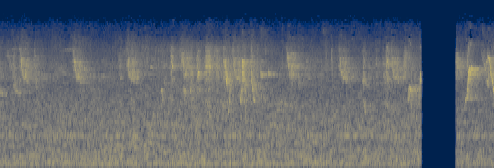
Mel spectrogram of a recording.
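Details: Pied fantail calling in quick repeated scratchy bursts, high and dry, with brief thin whistled notes mixed in; sound drops out briefly near the end.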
